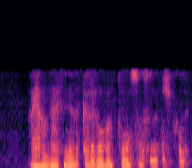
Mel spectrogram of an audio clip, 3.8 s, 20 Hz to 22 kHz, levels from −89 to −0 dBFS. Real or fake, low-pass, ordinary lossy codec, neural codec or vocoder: fake; 7.2 kHz; AAC, 16 kbps; codec, 16 kHz, 1.1 kbps, Voila-Tokenizer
